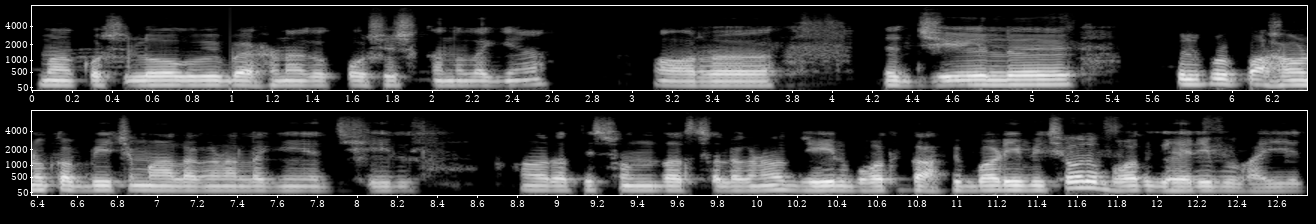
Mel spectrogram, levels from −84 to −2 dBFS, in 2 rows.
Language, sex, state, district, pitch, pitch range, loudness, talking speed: Garhwali, male, Uttarakhand, Uttarkashi, 115 Hz, 110-120 Hz, -16 LUFS, 170 wpm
